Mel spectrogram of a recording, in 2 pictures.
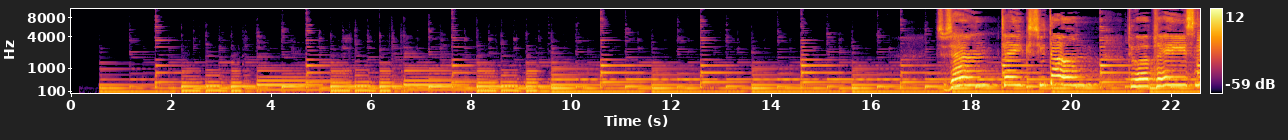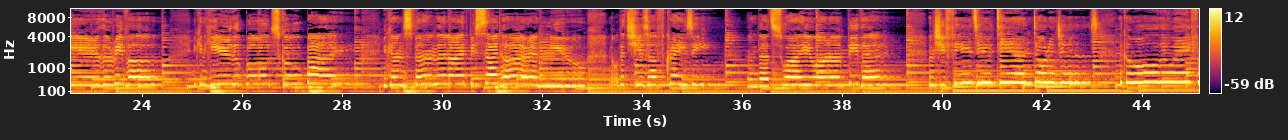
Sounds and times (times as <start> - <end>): Acoustic guitar: 0.6 - 45.1.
